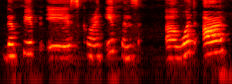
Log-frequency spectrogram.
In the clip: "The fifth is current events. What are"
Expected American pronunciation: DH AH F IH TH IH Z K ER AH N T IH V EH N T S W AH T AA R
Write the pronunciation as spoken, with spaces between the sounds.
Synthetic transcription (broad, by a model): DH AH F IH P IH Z K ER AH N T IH F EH N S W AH T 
